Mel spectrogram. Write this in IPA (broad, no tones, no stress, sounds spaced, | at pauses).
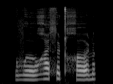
v ɤ u̯ ʁ æ s ɤ ʈ χ ɤ ɳ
